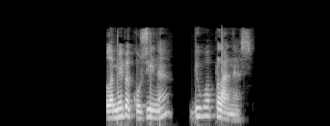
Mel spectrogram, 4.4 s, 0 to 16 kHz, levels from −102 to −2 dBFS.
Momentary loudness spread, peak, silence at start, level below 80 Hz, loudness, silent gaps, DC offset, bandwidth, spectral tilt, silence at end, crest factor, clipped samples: 14 LU; -2 dBFS; 1.4 s; -56 dBFS; -19 LUFS; 2.37-2.52 s; under 0.1%; 8 kHz; -5 dB/octave; 1.05 s; 20 dB; under 0.1%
